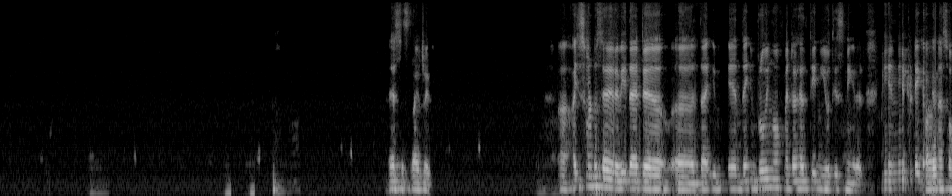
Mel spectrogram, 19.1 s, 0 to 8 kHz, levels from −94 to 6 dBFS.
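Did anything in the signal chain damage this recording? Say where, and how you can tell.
Yes, in the network stage: packets were repeatedly lost between 11.70 and 13.97 s and again between 17.15 and 18.79 s, giving repeated packet loss (robotic sound). The decoder bridged each hole, up to 60 ms long, by extending the preceding sound, so 22% and 30% of the two stretches are concealed, and the sound turns choppy.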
